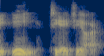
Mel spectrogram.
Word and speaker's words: ether: after classical times and by Medieval Times AE had something of a long e sound so a e t h e r came to be pronounced ether but if it's going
